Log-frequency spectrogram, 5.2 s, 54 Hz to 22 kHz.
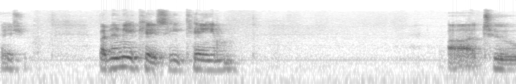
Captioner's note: pauses for 3 seconds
